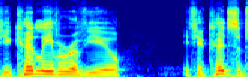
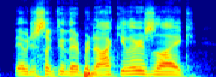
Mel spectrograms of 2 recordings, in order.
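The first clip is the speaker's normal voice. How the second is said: normal talking voice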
